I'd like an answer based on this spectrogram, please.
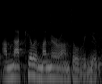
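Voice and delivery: inner thought. Pretend. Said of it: "think in your head".

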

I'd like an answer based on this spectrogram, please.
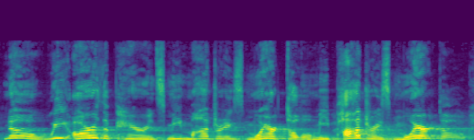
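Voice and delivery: high-pitched, urgent protest; husband's frantic pleading. Retold or imitated. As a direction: plead high, building to a loud last cry. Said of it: "my husband quickly says".

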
